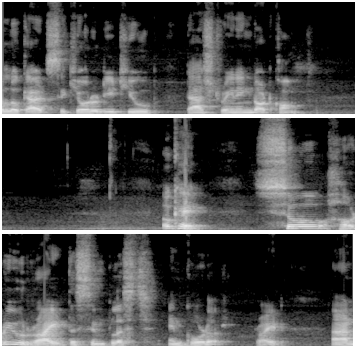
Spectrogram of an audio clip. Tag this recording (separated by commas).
Speech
